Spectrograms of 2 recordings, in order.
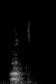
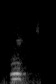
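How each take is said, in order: Both takes have the same delivery.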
